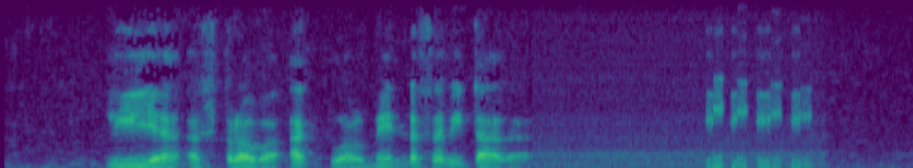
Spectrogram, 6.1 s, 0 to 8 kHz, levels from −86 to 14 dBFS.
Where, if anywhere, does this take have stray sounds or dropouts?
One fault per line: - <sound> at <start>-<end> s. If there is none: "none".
- laugh at 4.7-5.4 s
